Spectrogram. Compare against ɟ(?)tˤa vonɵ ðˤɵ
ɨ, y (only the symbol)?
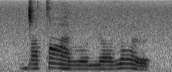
ɨ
